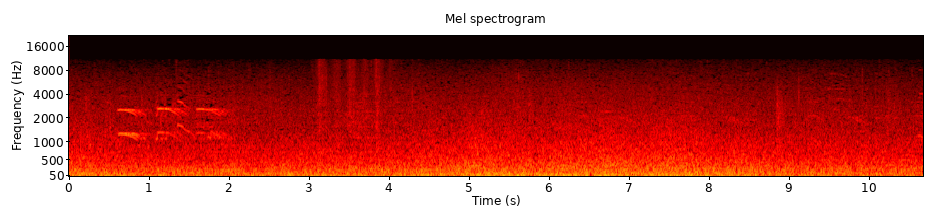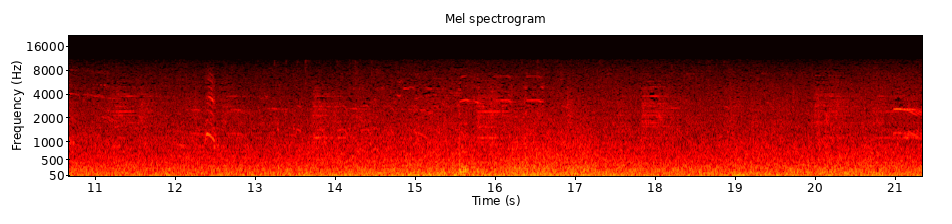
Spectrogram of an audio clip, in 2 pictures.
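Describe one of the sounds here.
Waves lap and splash steadily against a shore.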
